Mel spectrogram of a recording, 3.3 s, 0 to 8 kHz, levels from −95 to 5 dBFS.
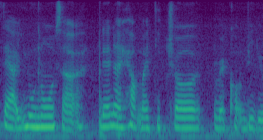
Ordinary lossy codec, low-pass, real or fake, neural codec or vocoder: none; none; real; none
